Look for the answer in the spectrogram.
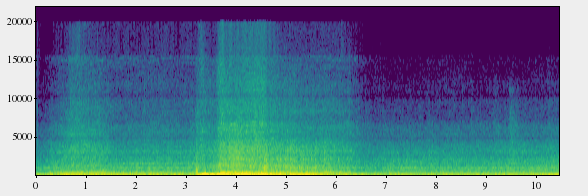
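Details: Infiniti G37 in park at low idle: loose, uneven rattle down low, triggered by low-rpm vibration, swelling on a brief blip; caused by faulty catalytic converters.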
